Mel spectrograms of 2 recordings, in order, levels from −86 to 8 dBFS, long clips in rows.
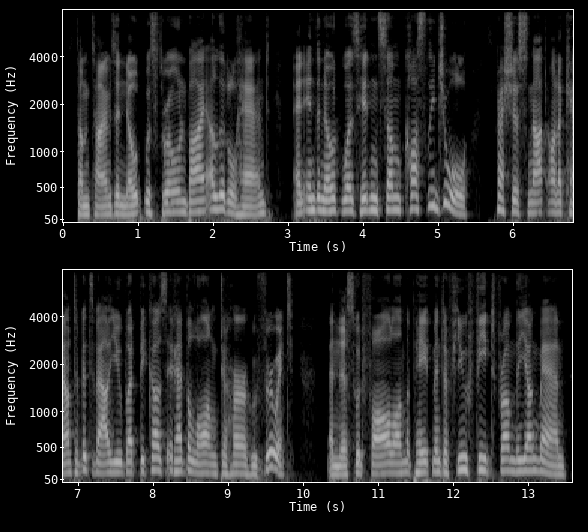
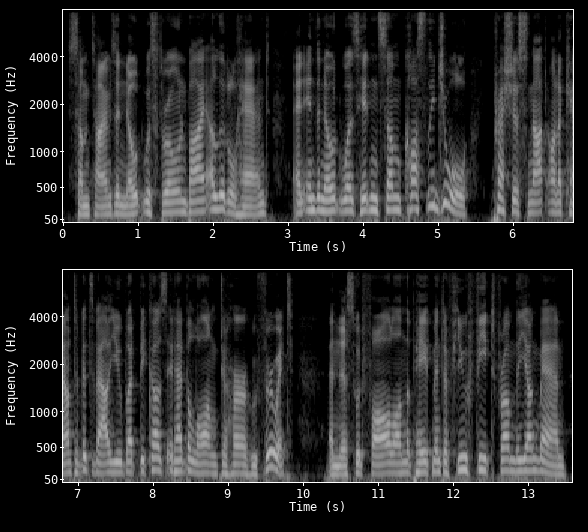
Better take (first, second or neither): second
